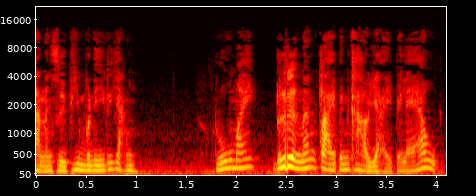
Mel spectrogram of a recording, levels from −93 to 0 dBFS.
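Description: Transcoding between lossy codecs, throughout: the speech carries layered, smeared coding artefacts, likely from a low-bitrate MP3 re-encoded to Vorbis.

Chunks out of order, 2.44 to 2.52 s: a 20 ms piece of sound plays late, which fits it arriving about three chunks behind, giving a jumbled moment with hard joins.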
